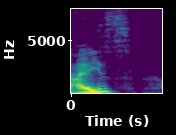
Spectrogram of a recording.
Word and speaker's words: عايز: Either I say أنا عايز or أنا عاوز. Sometimes you find some Egyptians say it like this, and some other Egyptians say it like this, and both are correct and common.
